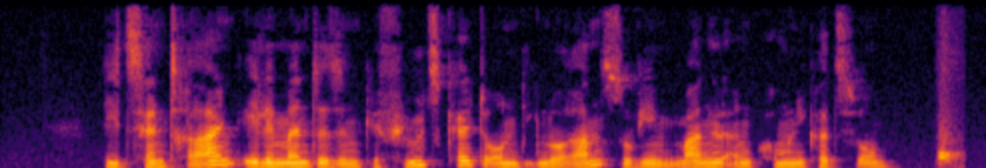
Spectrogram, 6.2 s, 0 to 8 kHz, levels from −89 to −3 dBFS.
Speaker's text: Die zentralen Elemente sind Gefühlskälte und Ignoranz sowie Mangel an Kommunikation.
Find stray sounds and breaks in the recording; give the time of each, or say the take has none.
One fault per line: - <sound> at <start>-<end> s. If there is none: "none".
- whoosh at 5.8-6.0 s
